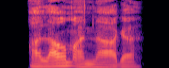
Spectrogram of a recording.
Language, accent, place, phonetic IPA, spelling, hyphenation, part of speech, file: German, Germany, Berlin, [aˈlaʁmʔanˌlaːɡə], Alarmanlage, Alarm‧an‧la‧ge, noun, De-Alarmanlage.ogg
- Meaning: burglar alarm, alarm system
